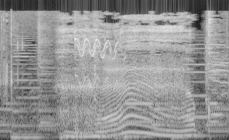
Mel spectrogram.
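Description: A wordless cartoon voice, drawn out and rising then falling in pitch, over background music.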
